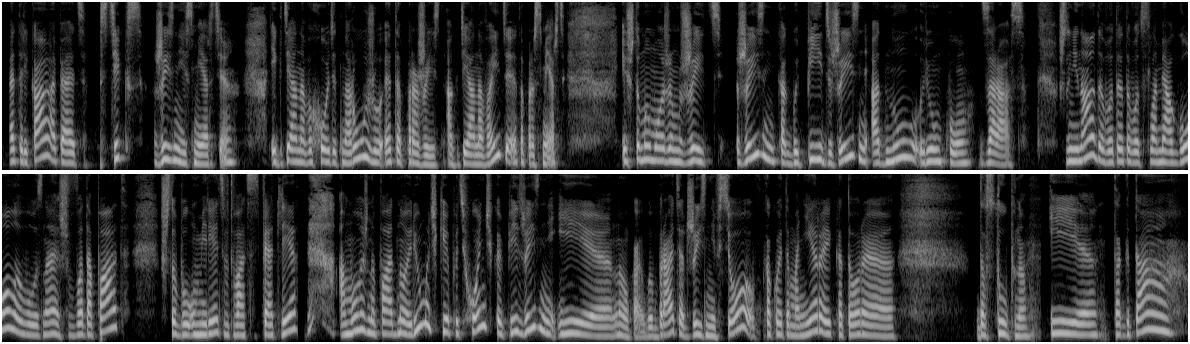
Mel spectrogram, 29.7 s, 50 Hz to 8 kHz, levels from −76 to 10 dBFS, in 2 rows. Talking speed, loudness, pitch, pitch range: 150 wpm, -20 LUFS, 200 Hz, 185-235 Hz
